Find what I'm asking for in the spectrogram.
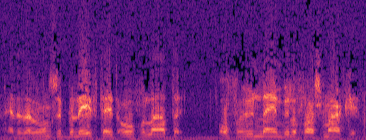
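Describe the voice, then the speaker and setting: A man's voice: level tone, fairly quick, muffled recording, natural voice. An actor playing a sardonic, commanding gang man and jumpmaster, curt and brusque, in a radio drama. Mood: sardonic, instructing. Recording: noisy old radio recording with engine rumble.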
